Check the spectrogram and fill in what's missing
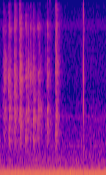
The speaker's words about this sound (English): Hold on, I'm typing.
